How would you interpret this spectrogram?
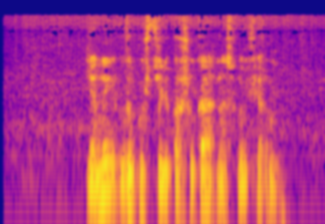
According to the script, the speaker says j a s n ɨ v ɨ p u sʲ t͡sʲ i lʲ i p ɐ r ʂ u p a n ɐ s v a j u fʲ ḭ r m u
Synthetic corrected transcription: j a n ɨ v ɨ p u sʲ t͡sʲ i lʲ i p ɐ r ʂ u k a n ɐ s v a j u fʲ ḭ r m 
